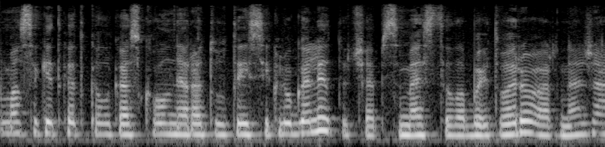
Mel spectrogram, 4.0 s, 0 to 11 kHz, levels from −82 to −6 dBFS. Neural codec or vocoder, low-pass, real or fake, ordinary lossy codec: none; 9.9 kHz; real; Opus, 64 kbps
